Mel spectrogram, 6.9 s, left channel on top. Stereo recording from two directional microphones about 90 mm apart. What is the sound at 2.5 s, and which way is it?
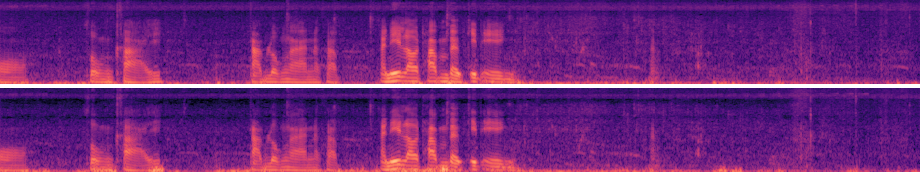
Speech, 10° left (ahead or behind).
